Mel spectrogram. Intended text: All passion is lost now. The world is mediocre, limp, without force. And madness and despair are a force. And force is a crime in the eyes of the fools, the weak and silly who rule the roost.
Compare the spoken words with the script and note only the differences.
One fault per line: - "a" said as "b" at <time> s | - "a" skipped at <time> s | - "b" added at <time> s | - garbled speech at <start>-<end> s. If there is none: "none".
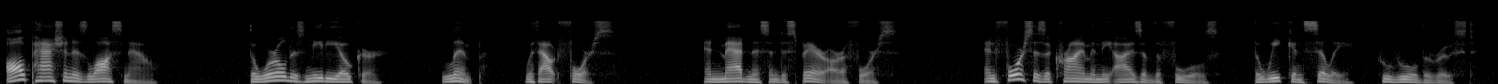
none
